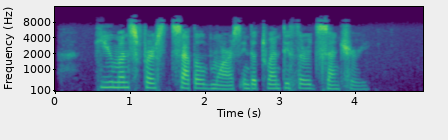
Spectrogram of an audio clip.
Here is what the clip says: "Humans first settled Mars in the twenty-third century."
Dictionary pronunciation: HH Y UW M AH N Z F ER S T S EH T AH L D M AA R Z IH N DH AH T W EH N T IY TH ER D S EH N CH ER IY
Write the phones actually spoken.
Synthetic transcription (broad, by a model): HH Y UW M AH N S F ER S T S EH T AH L D M AA R S IH N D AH T W EH N T IY TH ER D S EH N CH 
